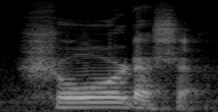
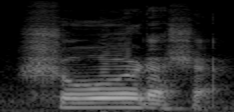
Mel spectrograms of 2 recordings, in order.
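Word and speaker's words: ṣoḍaśa: Dasha 16 Shore Dasha again that cerebral Shore Dasha Shore Dasha in Sanskrit it sounds actually called more Denis more dunya means comes from the world more than which means the head or the tip the upper tip of something so actually your tongue points upward so that so hence the name more Dania the head sounds so sure - ah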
